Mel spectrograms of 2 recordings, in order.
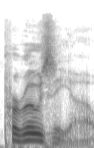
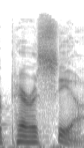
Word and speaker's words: parousia: What will be the sign of your, now that word, and we've had this, you remember, when we were in Thessalonians, it's parousia or parousia, however you want to pronounce it, and the end of the age, your coming.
